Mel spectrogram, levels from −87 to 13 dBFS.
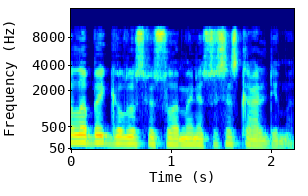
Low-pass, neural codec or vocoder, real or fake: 9.9 kHz; none; real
